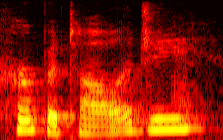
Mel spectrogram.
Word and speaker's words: herpetology: um and so for herpetology um uh it would follow a pattern that we have for words with ology like psychology cosmetology herpetology are stressed on the um not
